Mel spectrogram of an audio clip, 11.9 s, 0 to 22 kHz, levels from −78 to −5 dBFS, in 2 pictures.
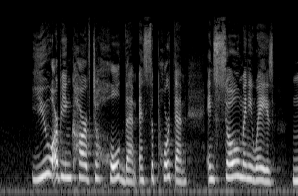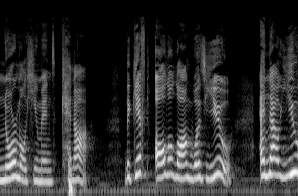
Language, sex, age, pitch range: English, female, 10-29, 215-295 Hz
